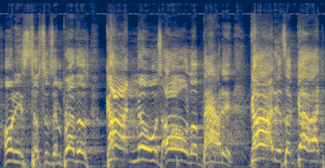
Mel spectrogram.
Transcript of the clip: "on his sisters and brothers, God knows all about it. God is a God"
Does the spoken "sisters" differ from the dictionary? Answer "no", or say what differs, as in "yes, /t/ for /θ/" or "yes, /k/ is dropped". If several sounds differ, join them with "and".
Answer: no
